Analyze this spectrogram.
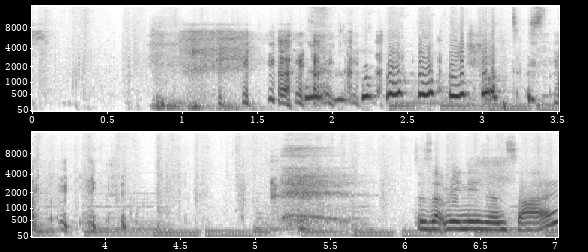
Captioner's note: laughter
